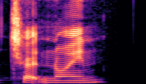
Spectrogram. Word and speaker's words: tretinoin: And then tretinoin. Is that how you say it? Yeah, the tretinoin.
